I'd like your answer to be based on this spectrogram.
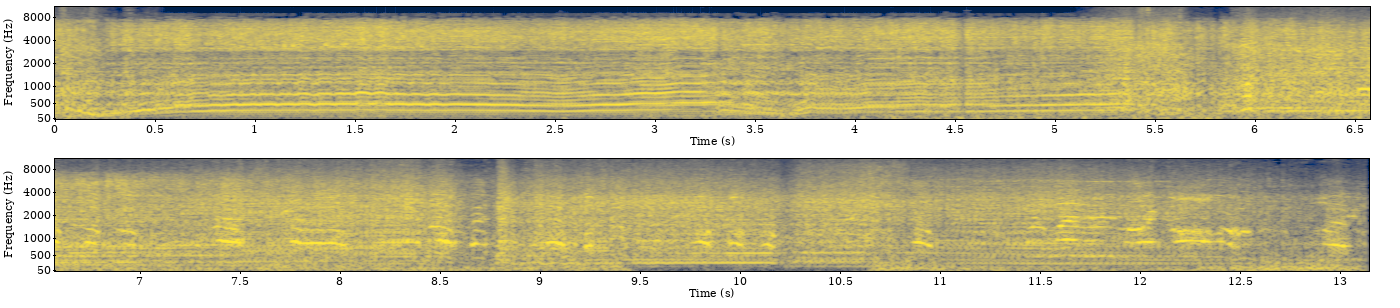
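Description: A Nissan GT-R drives loudly at modest speed to warm its tires, its engine note rising and falling steadily with a person talking over the cabin noise.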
